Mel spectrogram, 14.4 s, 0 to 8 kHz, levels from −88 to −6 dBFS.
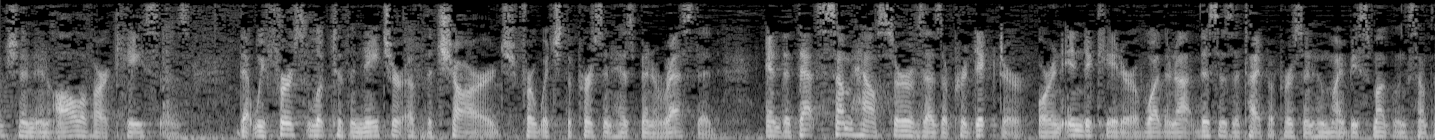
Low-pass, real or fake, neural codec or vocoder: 7.2 kHz; real; none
